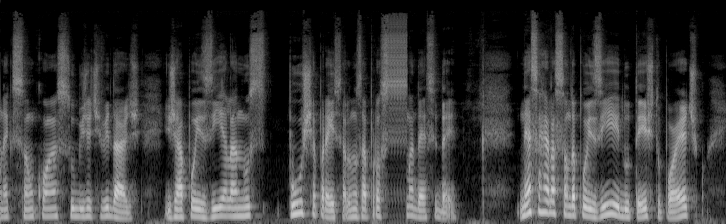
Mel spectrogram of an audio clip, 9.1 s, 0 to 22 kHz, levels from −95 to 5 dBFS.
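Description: Right after "para isso ela nos", from 4.88 to 5.08 s, there's a system hang loop. The system stalled while the hardware kept replaying the same 40 ms chunk five times, so you hear a 25 Hz buzz, and about a fifth of a second is gone before "dessa ideia".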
